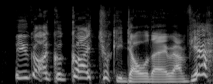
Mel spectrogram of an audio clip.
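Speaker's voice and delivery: bad, overdone English accent, loud and swooping. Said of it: "just Mary Poppins it up the whole time".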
